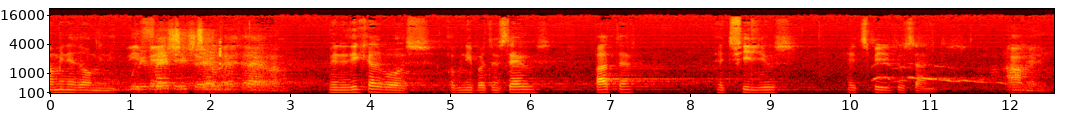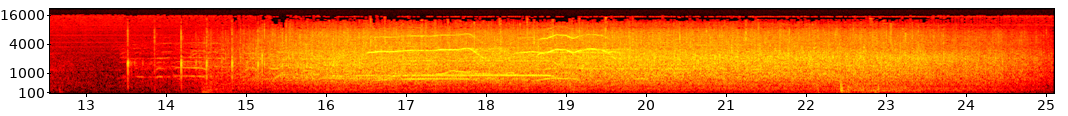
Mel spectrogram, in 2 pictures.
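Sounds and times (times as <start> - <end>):
speech: 0.0 - 7.4, 8.4 - 9.4, 10.0 - 11.3, 12.0 - 12.6
crowd applause: 14.2 - 25.0.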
